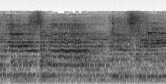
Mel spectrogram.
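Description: Church congregation singing a hymn, with a woman's voice at the microphone leading, in long held notes that move from one pitch to the next.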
